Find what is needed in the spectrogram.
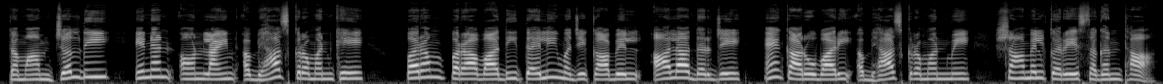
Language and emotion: Sindhi, neutral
